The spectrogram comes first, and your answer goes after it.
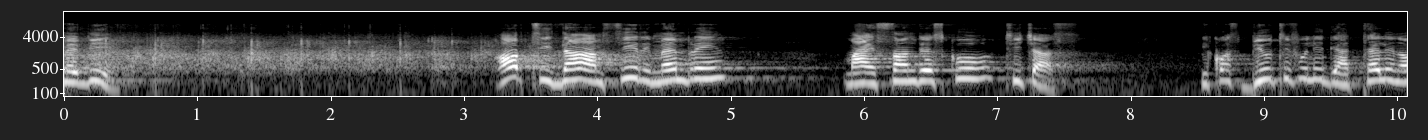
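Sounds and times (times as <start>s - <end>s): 
speech: 0.0s - 0.5s, 3.2s - 5.0s, 5.8s - 7.6s, 8.5s - 10.0s
audience clapping hands: 0.0s - 4.2s.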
